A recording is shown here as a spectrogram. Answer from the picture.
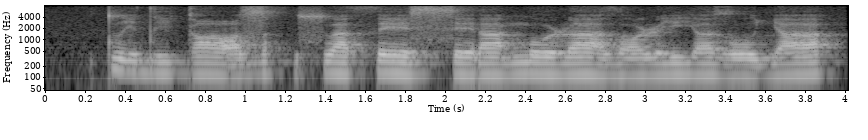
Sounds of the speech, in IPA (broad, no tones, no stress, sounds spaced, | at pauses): tʷ i d̪ i ɡ ɑ z | sʷ a θ e z s e ɾ a ŋ o ɭ a ð ɔ ɭ i j ɐ ɣ o ʎ a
